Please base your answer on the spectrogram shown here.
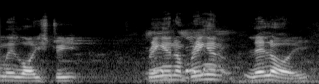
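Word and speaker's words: Lê Lợi: Bring in Le Loi. A foreigner always say Lonely Street. If you say it wrong, it means lonely street.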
